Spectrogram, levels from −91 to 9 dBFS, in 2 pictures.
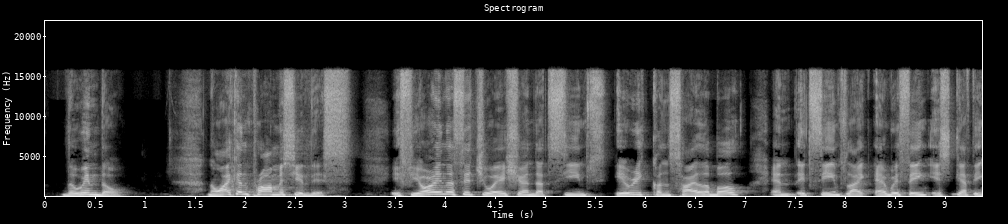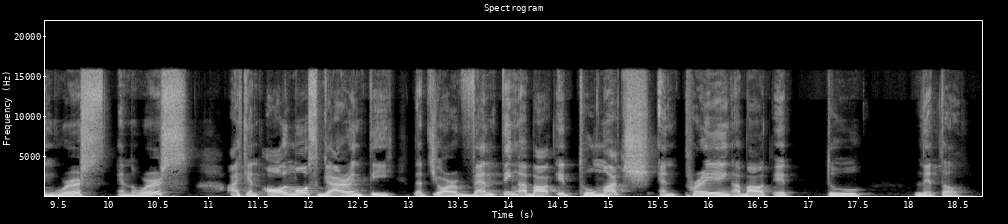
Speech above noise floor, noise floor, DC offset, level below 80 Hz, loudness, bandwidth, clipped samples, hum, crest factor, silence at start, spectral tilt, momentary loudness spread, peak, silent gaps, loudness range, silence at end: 36 dB; -49 dBFS; 0.1%; -44 dBFS; -13 LUFS; 16.5 kHz; under 0.1%; none; 12 dB; 0.2 s; -4.5 dB/octave; 8 LU; -2 dBFS; none; 2 LU; 0.2 s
